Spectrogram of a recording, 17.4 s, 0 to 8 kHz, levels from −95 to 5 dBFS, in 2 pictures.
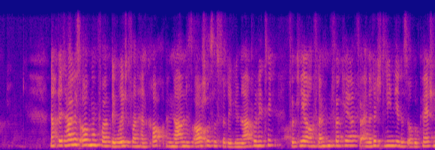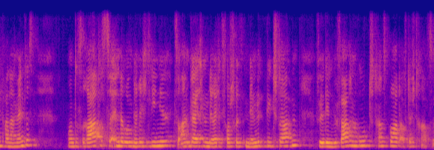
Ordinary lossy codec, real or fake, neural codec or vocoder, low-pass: none; fake; codec, 16 kHz, 2 kbps, FreqCodec, smaller model; 7.2 kHz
